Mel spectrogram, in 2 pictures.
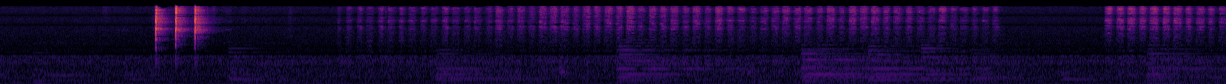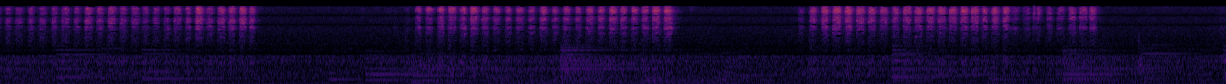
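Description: Pencil being sharpened by hand with a blade: quick scraping strokes shaving off wood and graphite, in bouts of several seconds with short pauses between them. Three sharp clicks come about two seconds in. Background music plays underneath.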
